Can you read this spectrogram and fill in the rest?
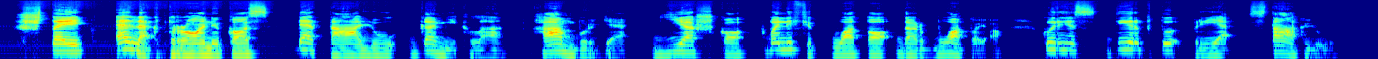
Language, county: Lithuanian, Vilnius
